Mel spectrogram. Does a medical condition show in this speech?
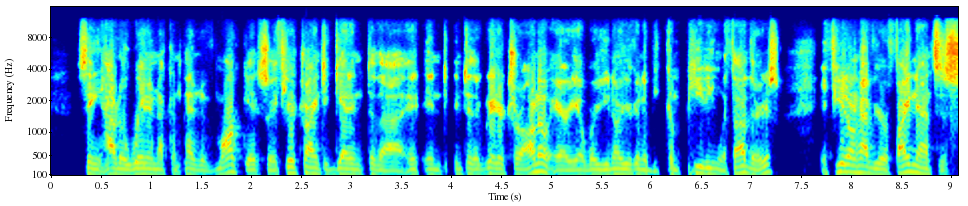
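No.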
